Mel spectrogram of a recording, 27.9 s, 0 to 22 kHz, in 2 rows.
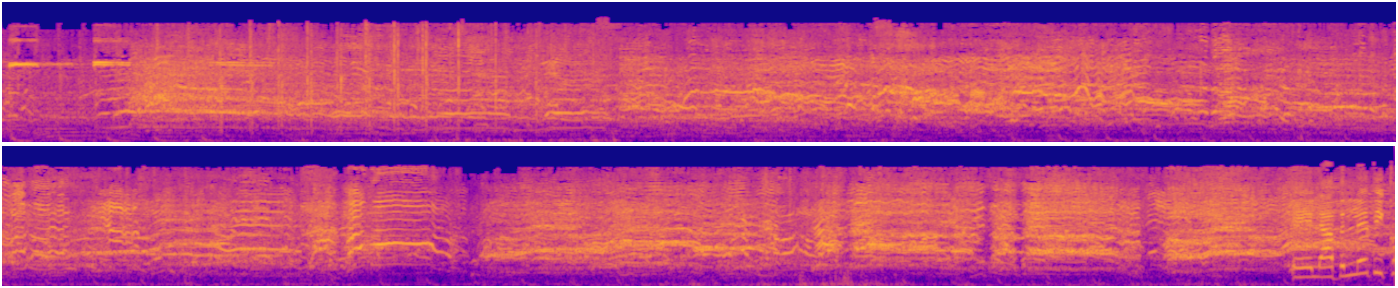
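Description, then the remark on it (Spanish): A short, high final whistle ends a women's football match at Zubieta, then a large crowd erupts in loud, sustained cheering, shouting and laughter without a break, as the Madrid side wins 3-1 away at Real Sociedad and clinches the 2018-2019 league title for a third consecutive year. “Así suena el pitido final de un partido en el que te proclamas campeona de liga por tercer año consecutivo.”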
